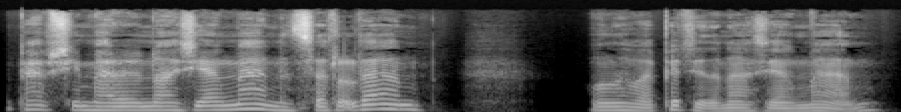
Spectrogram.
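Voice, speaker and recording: For an audiobook, a man voices a chatty, slightly flustered book publisher. His mid-range, slightly mellow delivery is brisk and pitched a bit above his natural voice while staying close to everyday speech, recorded dry and clean in a studio.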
